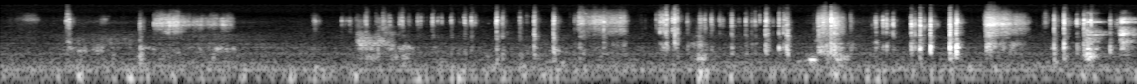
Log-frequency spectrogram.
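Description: Scissors snip through folded paper snowflakes in quick, irregular bursts of crisp cutting and rustling, close and busy, with a voice talking softly underneath.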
